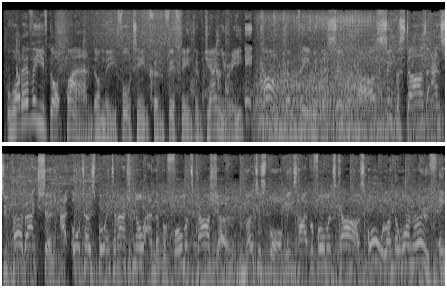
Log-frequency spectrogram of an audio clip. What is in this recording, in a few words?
Chilled to Upbeat TV Commercial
